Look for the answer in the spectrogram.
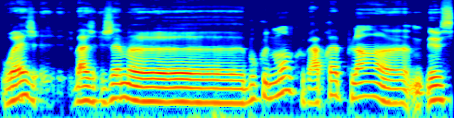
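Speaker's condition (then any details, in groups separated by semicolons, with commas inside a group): Stuttering; stuttering since early childhood, childhood speech therapists, psychologists, music therapist; persistent, not really freed from stuttering despite childhood therapies; blocks, hesitant elocution, speech slow to come out, self-described as slow, oral constipation; repeated sounds, prolonged sounds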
